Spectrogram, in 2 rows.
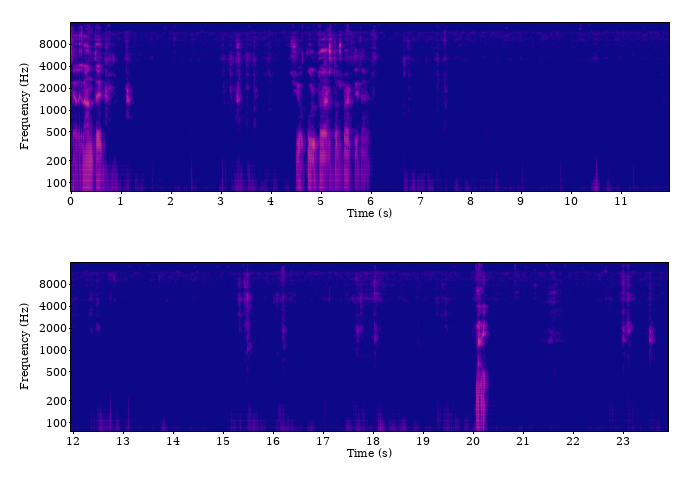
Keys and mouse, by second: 0.5 ctrl+z, 0.9 ctrl+middle click, 1.7-4.7 drag, 3.2 ctrl+z, 3.5 Tab, 4.7 alt+right click, 6.7 h, 7.3 Tab, 8.4-12.8 drag, 12.4 f, 13.2-16.4 drag, 15.4 alt+h, 16.1 Tab, 16.4-23.9 middle drag, 19.3 a.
